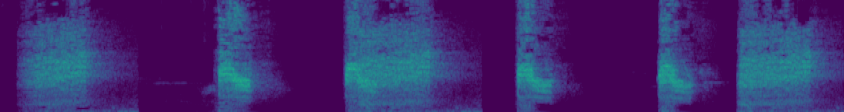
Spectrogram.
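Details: Long-tailed shrike typical call used as a lure for wild birds: harsh, raspy scolding notes, long grating bursts alternating with shorter ones, about six in four seconds, clean with silent gaps.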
